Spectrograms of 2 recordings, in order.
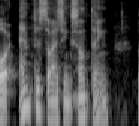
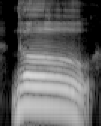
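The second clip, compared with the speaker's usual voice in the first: no with O stretched, trailing off; 6 semitones higher, 11 dB louder than usual. Example of emphasis for drama: held O in no, then fading. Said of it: "really stressing the O before your voice fades".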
